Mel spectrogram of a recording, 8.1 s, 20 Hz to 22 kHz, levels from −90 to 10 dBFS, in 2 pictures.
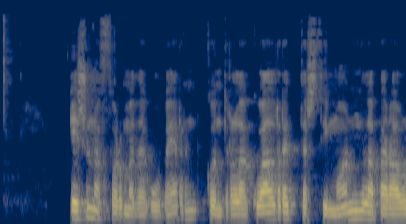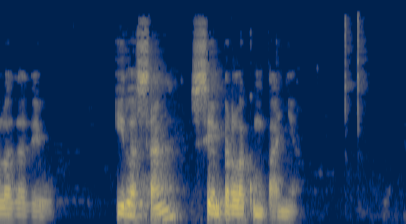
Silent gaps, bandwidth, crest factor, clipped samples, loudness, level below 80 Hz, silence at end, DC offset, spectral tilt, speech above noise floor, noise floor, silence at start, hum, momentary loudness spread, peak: none; 16.5 kHz; 20 dB; under 0.1%; -20 LUFS; -68 dBFS; 0.45 s; under 0.1%; -4.5 dB/octave; 56 dB; -75 dBFS; 0.7 s; none; 14 LU; -2 dBFS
